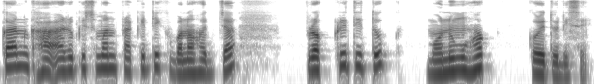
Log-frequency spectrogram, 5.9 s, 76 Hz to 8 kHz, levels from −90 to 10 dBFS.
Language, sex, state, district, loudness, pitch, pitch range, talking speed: Assamese, male, Assam, Kamrup Metropolitan, -21 LUFS, 170 Hz, 145-195 Hz, 100 wpm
